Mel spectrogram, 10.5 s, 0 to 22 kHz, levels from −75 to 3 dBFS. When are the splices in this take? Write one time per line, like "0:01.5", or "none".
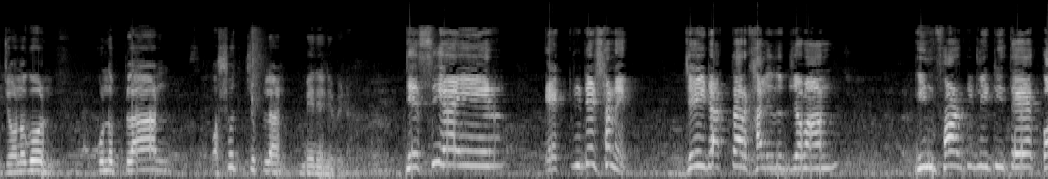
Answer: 0:04.0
